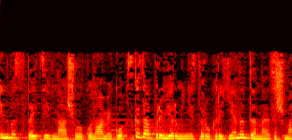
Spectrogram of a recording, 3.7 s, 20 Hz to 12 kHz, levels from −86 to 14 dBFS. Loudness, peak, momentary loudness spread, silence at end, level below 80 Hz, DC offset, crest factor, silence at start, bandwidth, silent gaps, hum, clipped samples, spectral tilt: -20 LUFS; -6 dBFS; 6 LU; 0 s; -38 dBFS; under 0.1%; 14 dB; 0 s; 7.8 kHz; none; none; under 0.1%; -6 dB/octave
